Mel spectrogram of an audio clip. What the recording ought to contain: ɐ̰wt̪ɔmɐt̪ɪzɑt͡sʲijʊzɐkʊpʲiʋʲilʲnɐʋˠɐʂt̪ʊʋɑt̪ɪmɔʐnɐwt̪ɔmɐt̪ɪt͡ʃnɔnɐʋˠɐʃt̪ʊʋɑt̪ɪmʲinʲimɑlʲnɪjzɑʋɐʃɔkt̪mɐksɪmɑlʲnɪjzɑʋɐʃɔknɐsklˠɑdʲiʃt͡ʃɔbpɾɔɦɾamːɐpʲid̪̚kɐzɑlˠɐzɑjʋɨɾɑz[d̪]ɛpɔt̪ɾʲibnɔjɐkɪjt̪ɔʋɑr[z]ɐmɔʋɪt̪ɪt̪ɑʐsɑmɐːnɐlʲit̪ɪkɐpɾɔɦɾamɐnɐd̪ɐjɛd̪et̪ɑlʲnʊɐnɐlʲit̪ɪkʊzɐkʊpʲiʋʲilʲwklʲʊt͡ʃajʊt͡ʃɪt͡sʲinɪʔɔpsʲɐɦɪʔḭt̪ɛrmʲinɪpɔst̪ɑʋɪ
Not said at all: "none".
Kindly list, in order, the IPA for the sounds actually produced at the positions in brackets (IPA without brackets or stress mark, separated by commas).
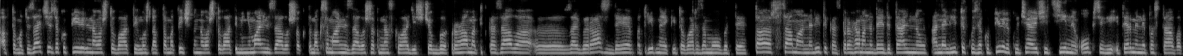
d̪, z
